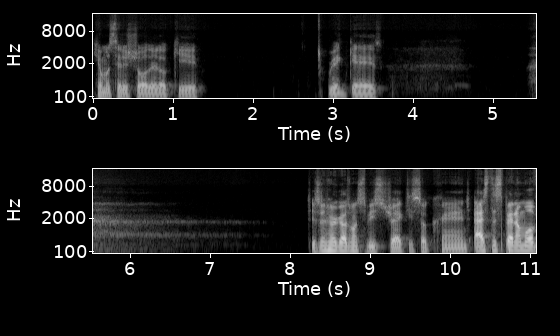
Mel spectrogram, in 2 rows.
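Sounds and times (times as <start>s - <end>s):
person sighing: 5.4s - 7.4s.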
